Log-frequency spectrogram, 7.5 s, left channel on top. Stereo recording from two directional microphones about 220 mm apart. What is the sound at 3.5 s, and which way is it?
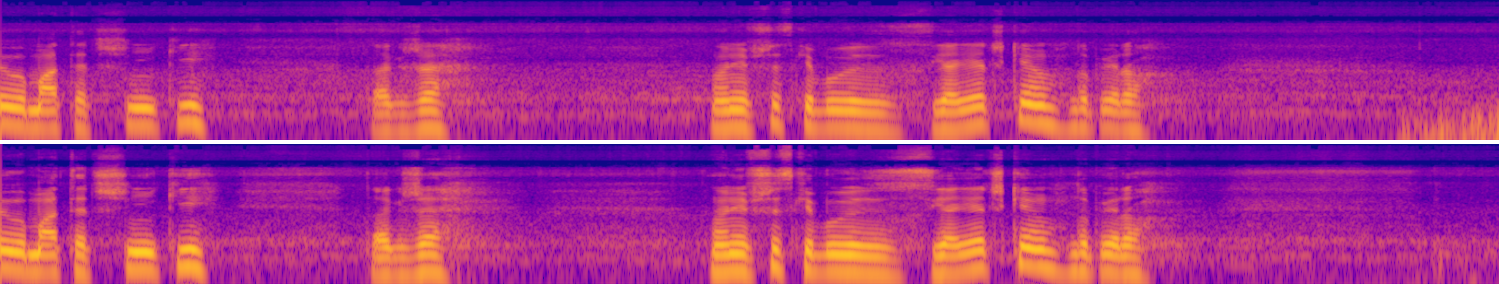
Speech, 55° right (ahead or behind).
